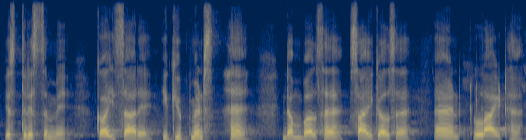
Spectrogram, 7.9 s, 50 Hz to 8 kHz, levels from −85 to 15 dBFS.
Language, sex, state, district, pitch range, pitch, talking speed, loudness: Hindi, male, Bihar, Patna, 125-140 Hz, 135 Hz, 105 wpm, -16 LUFS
